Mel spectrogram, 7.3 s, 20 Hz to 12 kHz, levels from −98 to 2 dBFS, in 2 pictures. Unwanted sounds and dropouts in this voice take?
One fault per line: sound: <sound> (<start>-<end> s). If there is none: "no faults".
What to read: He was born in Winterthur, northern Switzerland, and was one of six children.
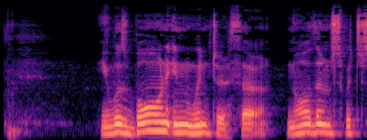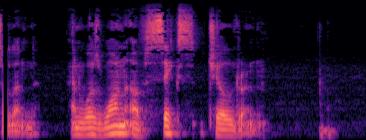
sound: dropout (3.7-3.8 s)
